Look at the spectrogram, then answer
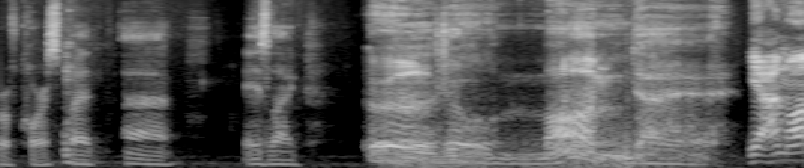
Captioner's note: speaks fantasy language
